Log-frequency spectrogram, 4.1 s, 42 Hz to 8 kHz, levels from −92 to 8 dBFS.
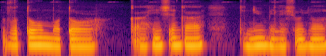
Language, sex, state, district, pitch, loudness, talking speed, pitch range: Rengma, male, Nagaland, Kohima, 115 Hz, -18 LUFS, 130 wpm, 105-120 Hz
